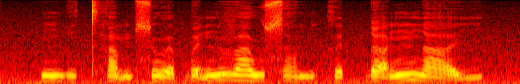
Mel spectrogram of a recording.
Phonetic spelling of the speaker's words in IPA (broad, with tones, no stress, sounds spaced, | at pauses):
ŋ i̤˨˩ t̪ʰ a̰˧˨ m s u˧˩ ə̯ ɓ ə̰˧˥ n v a˧ w s a̤˨˩ m k ə˨˩ t̚ ɗ a̰˧˥ ŋ n a˧˩˨ j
